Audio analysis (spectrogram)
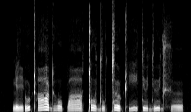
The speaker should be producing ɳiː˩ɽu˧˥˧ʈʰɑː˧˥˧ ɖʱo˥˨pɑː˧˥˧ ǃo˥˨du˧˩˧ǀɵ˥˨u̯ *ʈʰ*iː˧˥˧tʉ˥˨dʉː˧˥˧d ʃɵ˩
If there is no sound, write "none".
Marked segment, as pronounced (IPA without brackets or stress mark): ʈʰ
